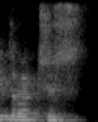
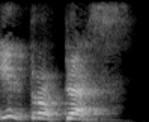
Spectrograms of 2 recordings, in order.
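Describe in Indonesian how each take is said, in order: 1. Suku kata terakhir terdengar seperti 'joos'. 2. Suku kata terakhir terdengar seperti 'das'. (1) "ingat-ingat jus alpukat itu loh" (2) "bukan introdas"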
